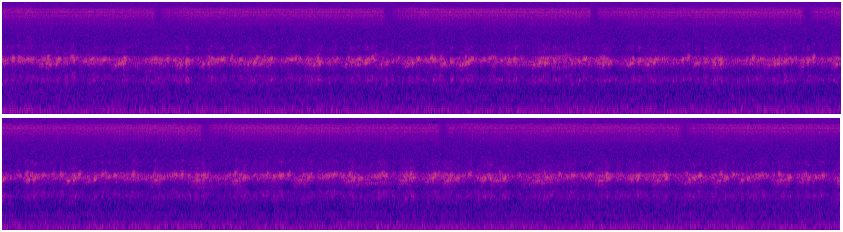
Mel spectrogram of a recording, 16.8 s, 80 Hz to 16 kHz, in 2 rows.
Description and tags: Frogs in Creek 1
Large group of frogs croaking in a creek
frogs, nature, creek, frog, croak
